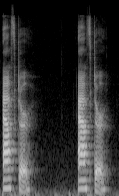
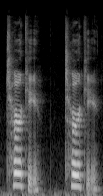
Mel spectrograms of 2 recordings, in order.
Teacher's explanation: you're gonna hear not nearly as much aspiration as if I said turkey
